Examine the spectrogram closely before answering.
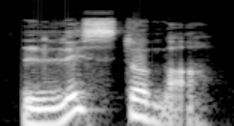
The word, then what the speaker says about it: l'estomac: L'estomac. L'estomac, okay, same thing here, final C not pronounced, and then M means that this word, estomac, is masculine, okay?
